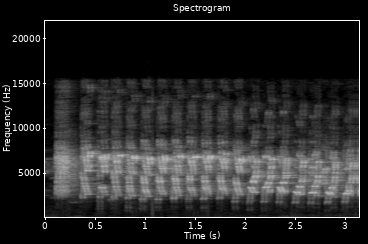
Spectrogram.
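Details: Lovebird singing to provoke other lovebirds to sing, a continuous rapid chatter of high, scratchy, trilled notes pulsing several times per second for about three seconds.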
